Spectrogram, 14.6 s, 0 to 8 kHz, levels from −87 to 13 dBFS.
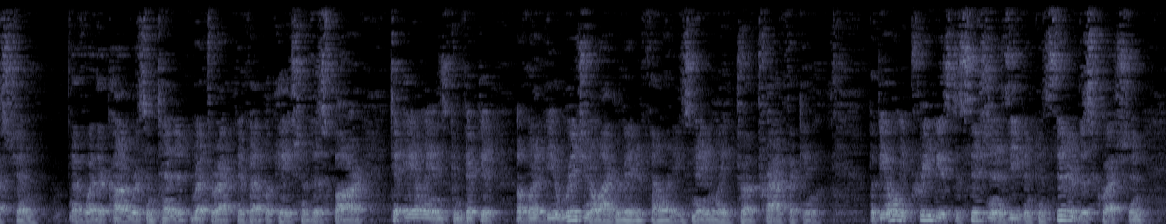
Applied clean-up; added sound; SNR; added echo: none; none; none; reverberation time 0.6 s.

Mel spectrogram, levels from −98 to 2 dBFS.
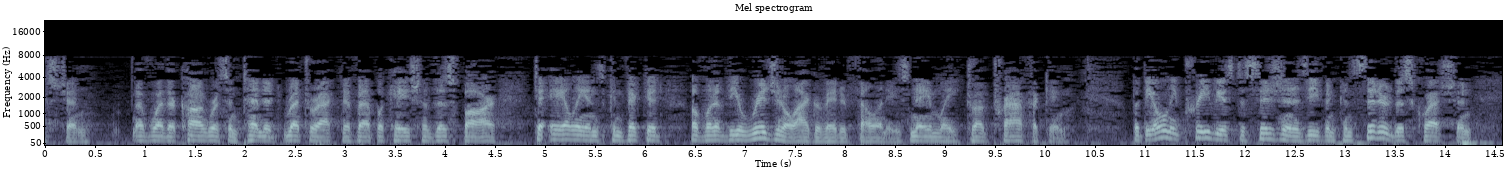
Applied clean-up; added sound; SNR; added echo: none; none; none; none.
